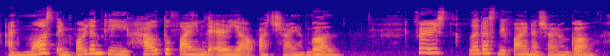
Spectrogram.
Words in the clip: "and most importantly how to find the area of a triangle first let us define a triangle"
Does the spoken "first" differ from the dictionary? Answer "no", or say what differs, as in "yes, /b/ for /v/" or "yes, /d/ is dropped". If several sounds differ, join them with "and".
no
